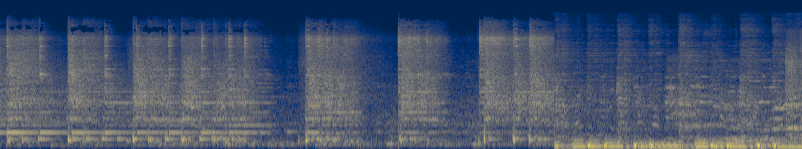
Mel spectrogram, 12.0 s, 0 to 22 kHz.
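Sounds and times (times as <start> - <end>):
cymbal crash: 0.0 - 8.6
drumbeats: 0.0 - 12.0.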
